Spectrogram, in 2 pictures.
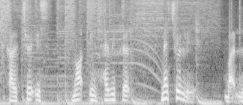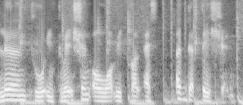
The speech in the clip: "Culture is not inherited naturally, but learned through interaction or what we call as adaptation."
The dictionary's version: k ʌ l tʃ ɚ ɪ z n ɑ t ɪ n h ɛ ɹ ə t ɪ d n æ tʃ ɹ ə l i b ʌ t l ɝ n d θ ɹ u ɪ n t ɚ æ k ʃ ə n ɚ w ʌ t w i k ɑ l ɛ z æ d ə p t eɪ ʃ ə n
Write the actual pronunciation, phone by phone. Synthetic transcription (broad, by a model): k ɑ l tʃ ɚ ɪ s n ɑ t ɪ n h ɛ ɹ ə t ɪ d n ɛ tʃ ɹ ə l i b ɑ t l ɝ n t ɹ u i n t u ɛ ʃ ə n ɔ w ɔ t w i k ɑ l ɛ s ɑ d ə p t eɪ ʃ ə n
